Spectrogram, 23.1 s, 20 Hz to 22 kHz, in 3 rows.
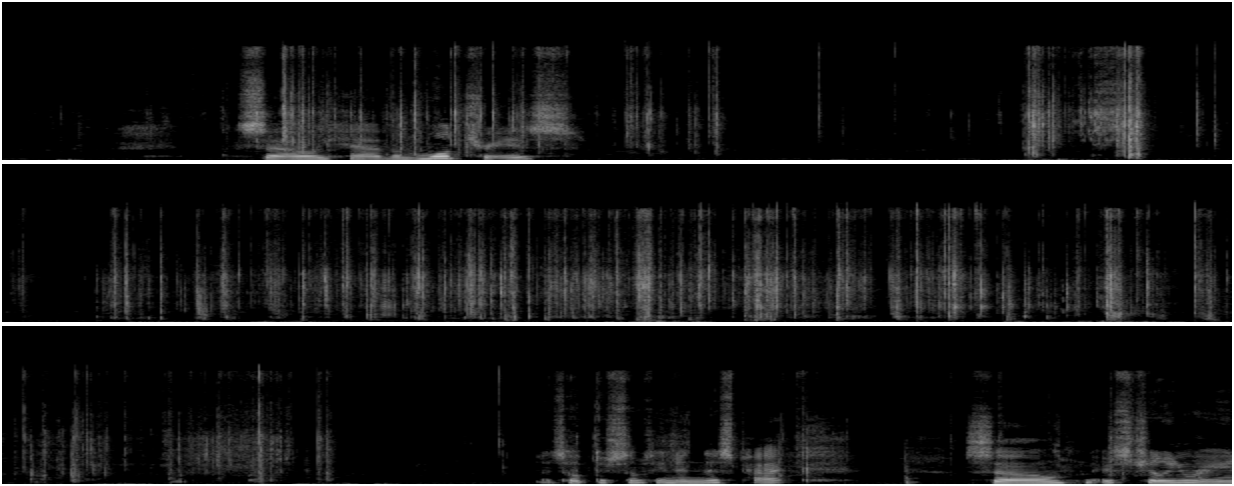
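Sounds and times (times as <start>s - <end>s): foil wrapper crinkling: 1.3s - 17.5s
foil wrapper ripping: 1.4s - 4.6s, 6.2s - 17.5s.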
